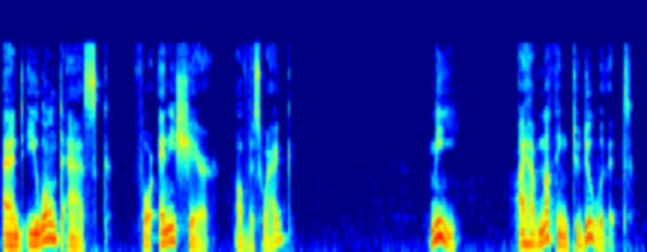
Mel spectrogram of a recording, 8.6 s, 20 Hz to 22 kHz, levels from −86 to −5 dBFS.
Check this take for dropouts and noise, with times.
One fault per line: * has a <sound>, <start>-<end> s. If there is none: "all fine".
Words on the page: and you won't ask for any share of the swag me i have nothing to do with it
all fine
